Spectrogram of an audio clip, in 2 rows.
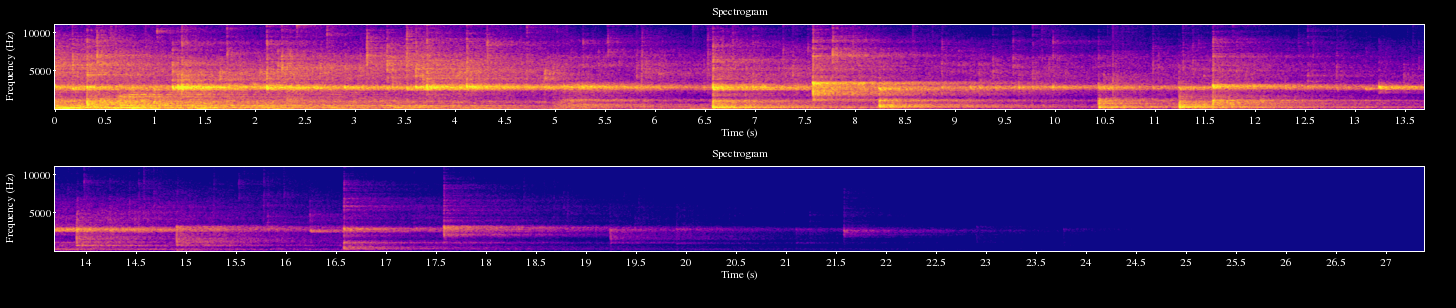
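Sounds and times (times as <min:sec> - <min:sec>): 
rain: 0:00.0 - 0:15.9.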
